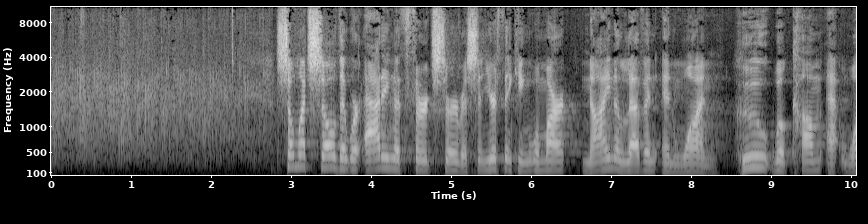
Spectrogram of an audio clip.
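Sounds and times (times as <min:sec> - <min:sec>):
audience clapping: 0:00.0 - 0:03.1
speech: 0:02.8 - 0:10.0.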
